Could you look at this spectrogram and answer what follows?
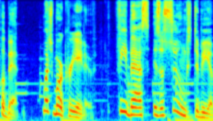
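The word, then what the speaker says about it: Feebas: bit much more creative phoebus is assumed to be a bass and it transforms into a beautiful serpentine sea dragon fun fact phoebus's name phonetically is the same as Phoebus which means shining one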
